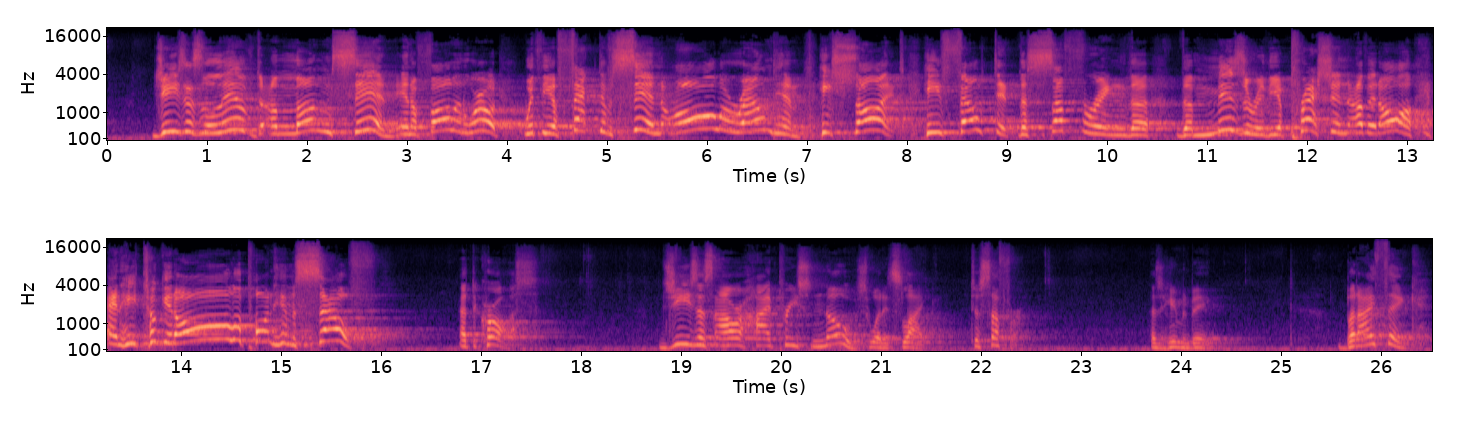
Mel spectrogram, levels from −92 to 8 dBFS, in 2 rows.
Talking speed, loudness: 135 wpm, -17 LUFS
